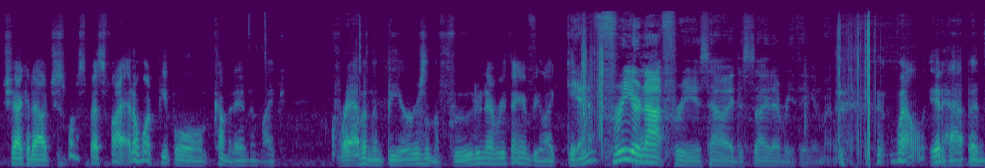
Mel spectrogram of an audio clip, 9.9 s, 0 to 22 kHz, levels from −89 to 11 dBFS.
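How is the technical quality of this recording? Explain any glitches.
The recording has two brief glitches of the same kind, both cable scratch noise. From 5.82 to 6.03 s and again from 8.37 to 8.83 s, a worn lead or connector was likely being moved, making its contact resistance jump erratically. That injects dense, ragged bursts of scratching, roughly as loud as the sound itself.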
